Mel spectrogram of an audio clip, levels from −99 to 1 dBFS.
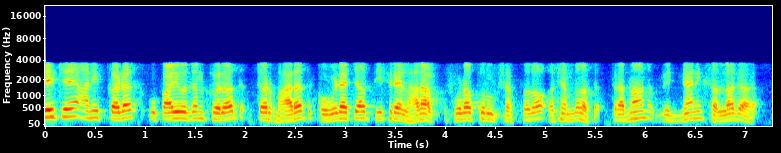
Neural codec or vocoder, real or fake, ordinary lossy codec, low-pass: codec, 24 kHz, 0.9 kbps, WavTokenizer, medium speech release version 2; fake; none; 3.6 kHz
